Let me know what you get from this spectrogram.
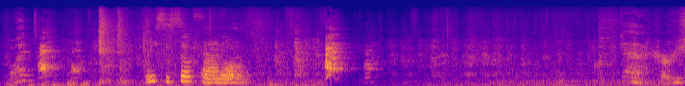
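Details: English Springer Spaniels, excited before their walk, bark in quick bursts for about four seconds, then fall mostly quiet apart from a final yelp. Voices are heard in the background.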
